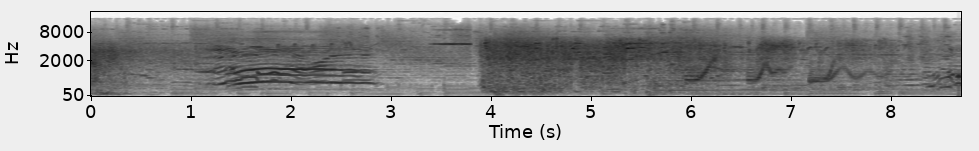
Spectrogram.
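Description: Cartoon sound effects over background music: a crash as a felled tree comes down across the railway track at the start, a wavering pitched cry in the following seconds, and a sudden loud smash about four seconds in.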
